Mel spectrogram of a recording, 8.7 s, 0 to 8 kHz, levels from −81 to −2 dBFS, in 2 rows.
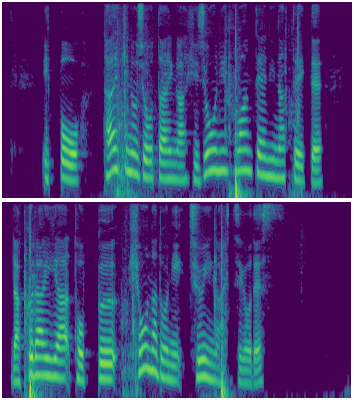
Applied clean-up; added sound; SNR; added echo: classical method spectral subtraction.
